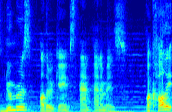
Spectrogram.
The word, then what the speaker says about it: Akali: other games and animes akali is pronounced akari in Japanese meaning light bright cheerful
